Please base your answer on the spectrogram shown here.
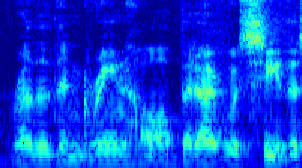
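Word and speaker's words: Gruene Hall: is Thursday February 9th um we uh okay pronunciation um last night we played in Green Hall out here in New Braunfels Texas I was pronouncing it Gruen Hall rather than Green Hall but I would see the spelling and I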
